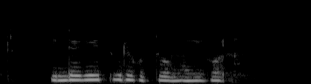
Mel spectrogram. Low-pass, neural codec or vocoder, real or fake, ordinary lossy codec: 5.4 kHz; vocoder, 22.05 kHz, 80 mel bands, HiFi-GAN; fake; none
